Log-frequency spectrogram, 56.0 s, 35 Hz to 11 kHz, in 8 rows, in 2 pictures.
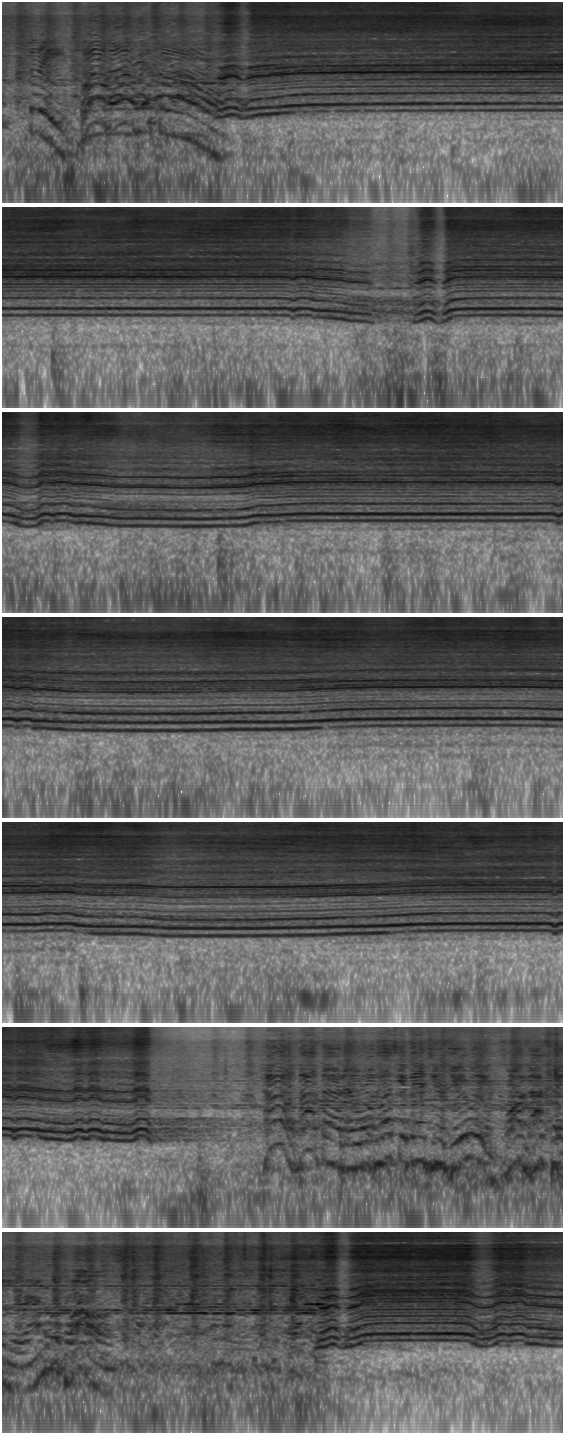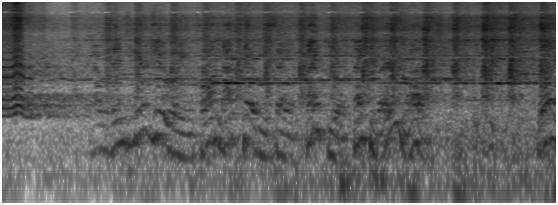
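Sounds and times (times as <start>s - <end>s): steam locomotive chime whistle: 2.6s - 38.8s, 41.1s - 56.0s.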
